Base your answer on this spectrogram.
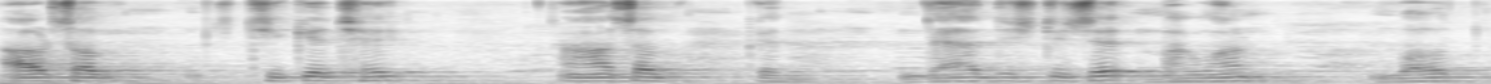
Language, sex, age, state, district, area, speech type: Maithili, male, 45-60, Bihar, Samastipur, rural, spontaneous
